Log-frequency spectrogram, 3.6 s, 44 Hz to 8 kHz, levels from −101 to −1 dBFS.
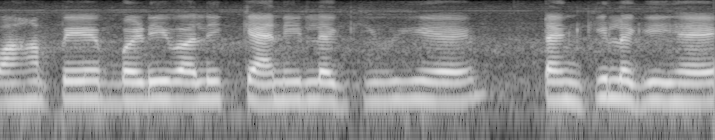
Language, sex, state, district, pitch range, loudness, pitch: Hindi, female, Maharashtra, Gondia, 185-195 Hz, -18 LUFS, 190 Hz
